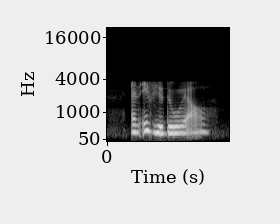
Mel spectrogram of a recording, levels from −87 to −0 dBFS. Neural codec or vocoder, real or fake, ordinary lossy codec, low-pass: vocoder, 44.1 kHz, 128 mel bands every 256 samples, BigVGAN v2; fake; none; 3.6 kHz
